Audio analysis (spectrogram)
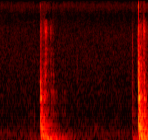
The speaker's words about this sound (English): It's just a knocking from the armoire, but the armoire echoes because it's kind of hollow on the inside.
